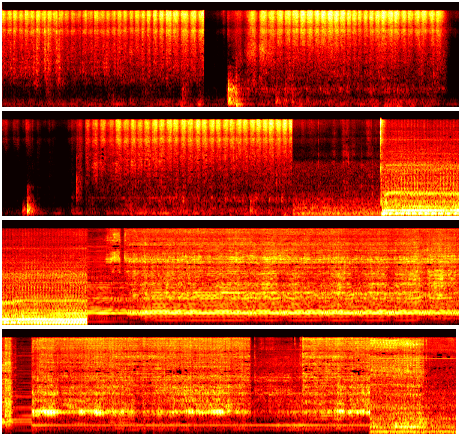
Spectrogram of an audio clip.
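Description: Sanding sponge rubbing over a primed sheet-metal toy-piano panel by hand, a rough rasping stroke with two short breaks. About halfway through, a wood lathe's electric motor is switched on and runs with a steady hum that shifts to a new pitch twice as its speed dial is turned.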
